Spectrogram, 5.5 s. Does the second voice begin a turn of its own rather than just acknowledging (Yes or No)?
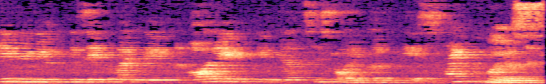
Yes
